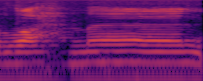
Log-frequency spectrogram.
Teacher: huruf ro meskipun disifati dengan takrir namun getarannya mesti disembunyikan saat bertasydid. Bukan benar-benar ditampakkan.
